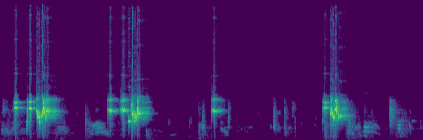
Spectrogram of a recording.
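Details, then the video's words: Cucak rante singing, recorded as master training song for caged songbirds: bursts of sharp chirps and clear high notes repeated irregularly, with quiet soft twitters between phrases. "Suara Burung Cucak Rante"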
